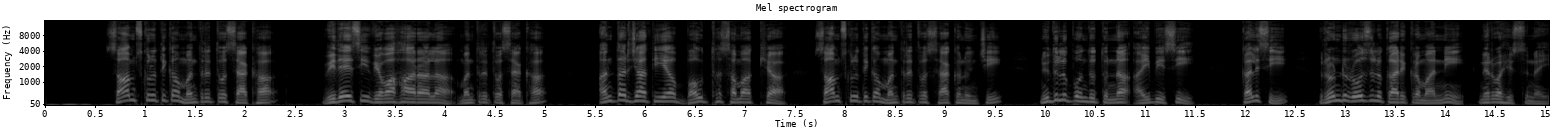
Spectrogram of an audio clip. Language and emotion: Telugu, neutral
